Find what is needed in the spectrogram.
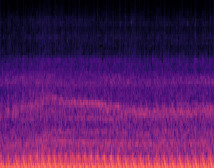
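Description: Motorcycle engine running steadily at low speed.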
